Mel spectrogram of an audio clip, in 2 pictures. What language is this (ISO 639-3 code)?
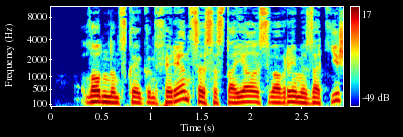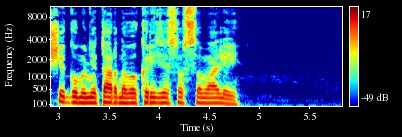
rus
